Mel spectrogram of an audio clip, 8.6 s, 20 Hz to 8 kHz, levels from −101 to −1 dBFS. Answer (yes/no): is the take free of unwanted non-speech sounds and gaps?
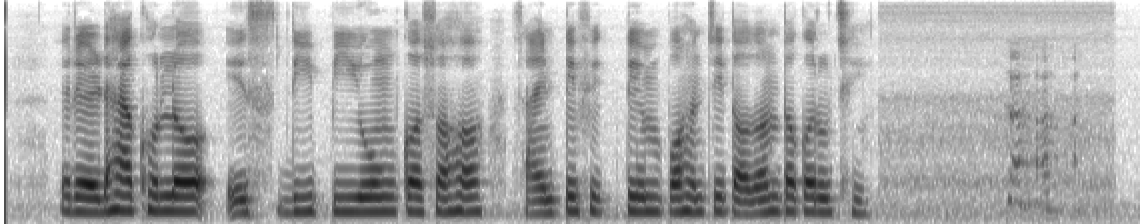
no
